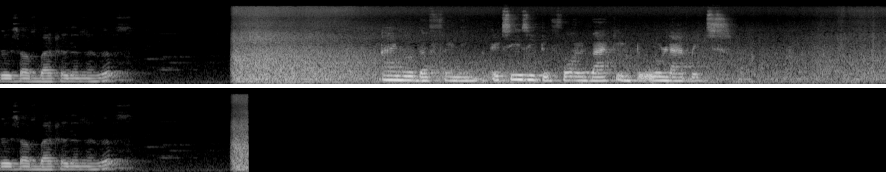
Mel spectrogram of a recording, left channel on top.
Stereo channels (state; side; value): drops out; right; at 2.5 s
